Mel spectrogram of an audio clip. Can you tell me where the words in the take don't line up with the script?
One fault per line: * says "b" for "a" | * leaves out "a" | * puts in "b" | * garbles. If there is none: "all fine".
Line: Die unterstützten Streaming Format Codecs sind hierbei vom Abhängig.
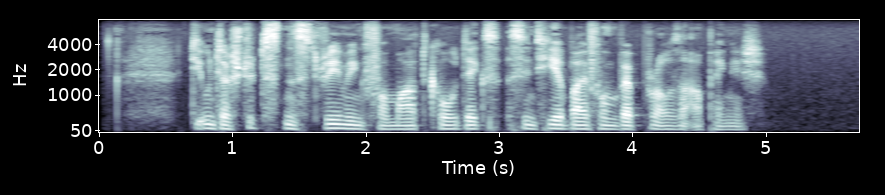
* puts in "Webbrowser"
